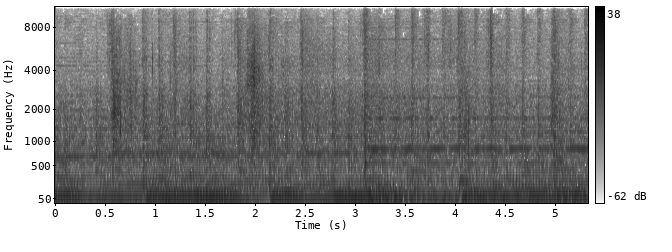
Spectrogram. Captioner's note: pebbles crunching; edgy music continues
